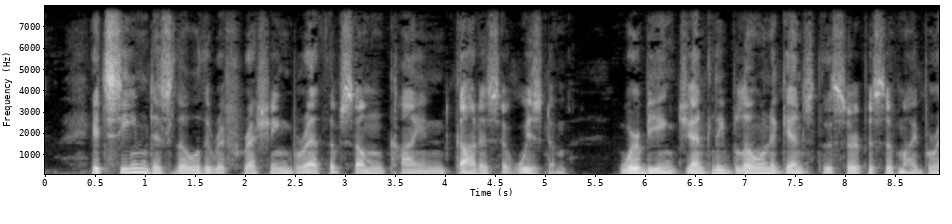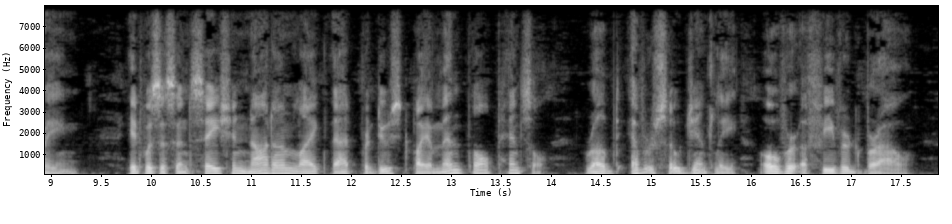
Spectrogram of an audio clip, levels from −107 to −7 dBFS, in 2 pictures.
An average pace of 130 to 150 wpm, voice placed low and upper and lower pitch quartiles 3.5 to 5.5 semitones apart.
Yes: average, 145 wpm; low, 105 Hz; average, 4.0 semitones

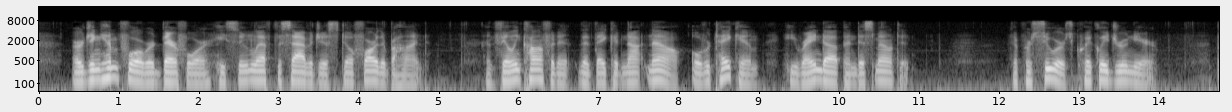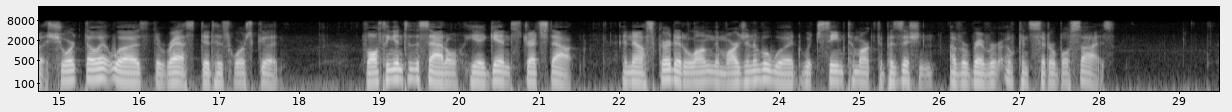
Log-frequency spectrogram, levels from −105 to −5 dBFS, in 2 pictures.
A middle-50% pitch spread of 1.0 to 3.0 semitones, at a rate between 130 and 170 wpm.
Yes: narrow, 2.5 semitones; average, 145 wpm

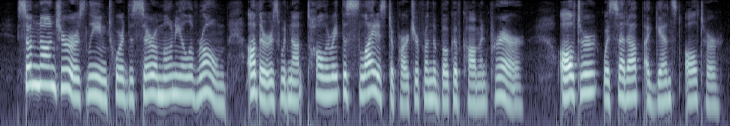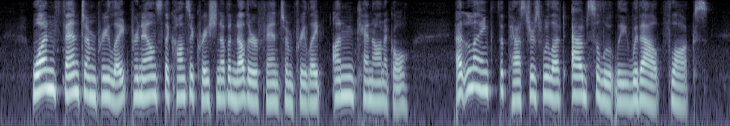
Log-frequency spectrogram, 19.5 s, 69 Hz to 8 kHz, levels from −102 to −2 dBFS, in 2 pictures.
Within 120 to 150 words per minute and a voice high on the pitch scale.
Yes: average, 145 wpm; high, 205 Hz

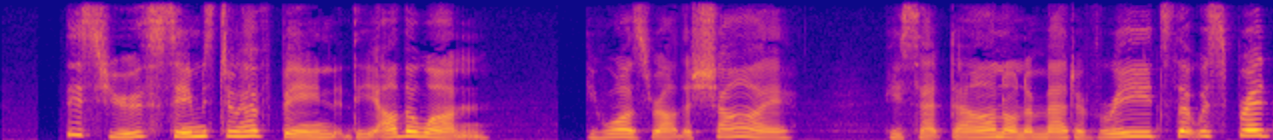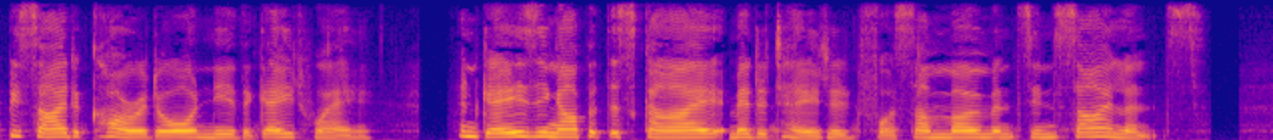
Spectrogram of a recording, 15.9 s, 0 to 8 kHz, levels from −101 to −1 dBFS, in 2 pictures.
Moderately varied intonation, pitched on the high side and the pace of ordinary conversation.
Yes: average, 4.4 semitones; high, 200 Hz; average, 160 wpm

